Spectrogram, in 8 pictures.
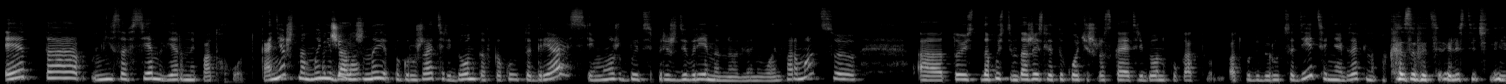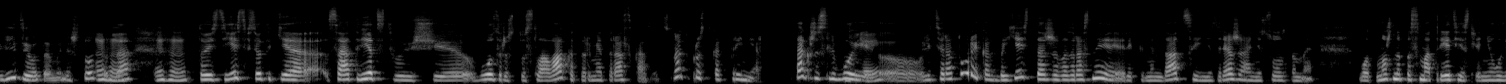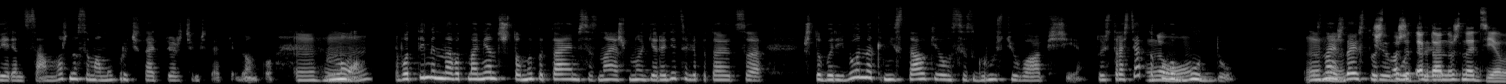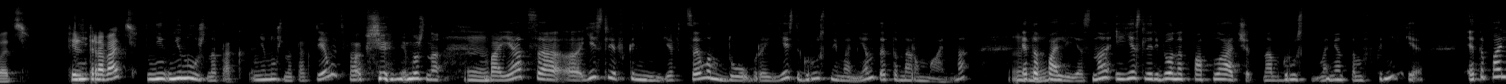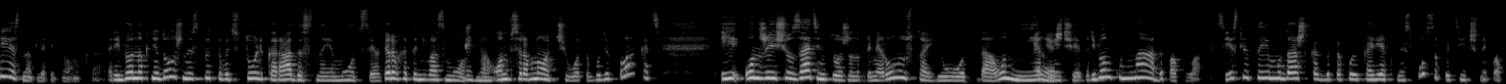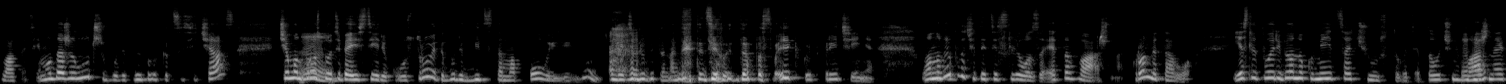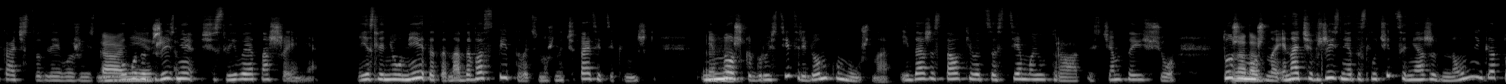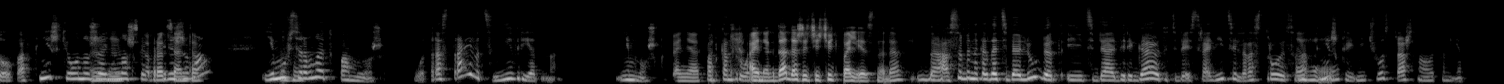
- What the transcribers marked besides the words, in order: laughing while speaking: "показывать реалистичные"; tapping; laughing while speaking: "вообще"; chuckle; laughing while speaking: "любят иногда это делать, да"
- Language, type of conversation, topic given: Russian, podcast, Почему мы так привязываемся к вымышленным героям?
